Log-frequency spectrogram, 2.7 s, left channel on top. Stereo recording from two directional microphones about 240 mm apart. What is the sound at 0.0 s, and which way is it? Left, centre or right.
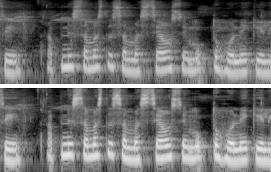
Speech, right.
